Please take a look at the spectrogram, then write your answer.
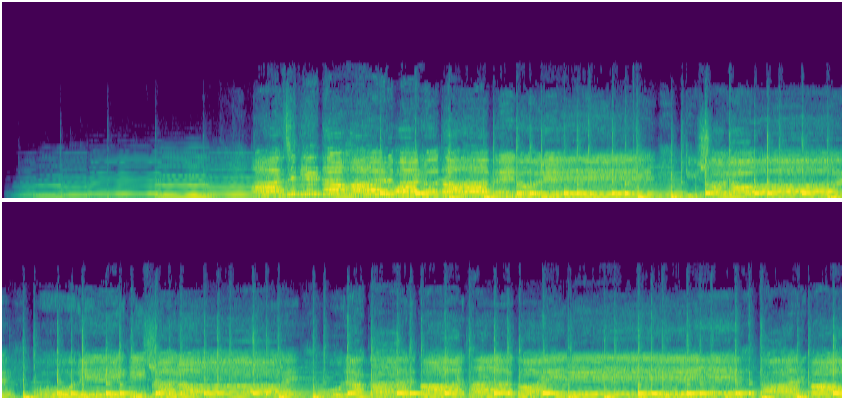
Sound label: Aaj Ki Tahar Barota Chorus; kolkata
